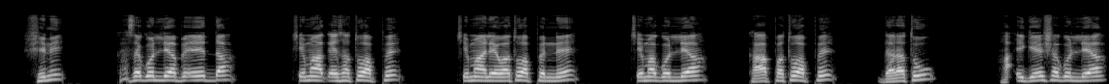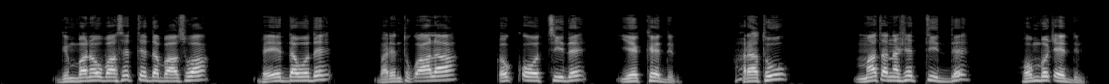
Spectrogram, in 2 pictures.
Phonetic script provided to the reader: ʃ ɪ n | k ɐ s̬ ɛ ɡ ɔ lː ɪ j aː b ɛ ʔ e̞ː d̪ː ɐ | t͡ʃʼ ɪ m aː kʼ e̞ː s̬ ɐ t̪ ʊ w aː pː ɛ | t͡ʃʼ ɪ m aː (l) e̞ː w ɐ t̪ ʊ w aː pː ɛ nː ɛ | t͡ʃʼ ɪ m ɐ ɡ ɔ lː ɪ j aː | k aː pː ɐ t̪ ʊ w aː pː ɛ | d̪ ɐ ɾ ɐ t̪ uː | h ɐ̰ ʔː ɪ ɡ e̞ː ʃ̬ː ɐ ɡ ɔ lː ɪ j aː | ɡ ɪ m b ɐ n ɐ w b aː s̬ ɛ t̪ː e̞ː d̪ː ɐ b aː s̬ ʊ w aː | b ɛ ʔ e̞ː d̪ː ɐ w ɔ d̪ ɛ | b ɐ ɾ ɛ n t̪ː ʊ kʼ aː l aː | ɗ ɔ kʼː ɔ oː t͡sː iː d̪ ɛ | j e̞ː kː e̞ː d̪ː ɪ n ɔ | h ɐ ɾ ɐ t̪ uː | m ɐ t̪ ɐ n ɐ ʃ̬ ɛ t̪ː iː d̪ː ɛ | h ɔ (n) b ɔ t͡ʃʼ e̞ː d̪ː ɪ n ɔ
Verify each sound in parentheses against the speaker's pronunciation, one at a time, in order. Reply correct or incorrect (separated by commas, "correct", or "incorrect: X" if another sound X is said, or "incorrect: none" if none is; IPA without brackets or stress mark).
correct, incorrect: m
